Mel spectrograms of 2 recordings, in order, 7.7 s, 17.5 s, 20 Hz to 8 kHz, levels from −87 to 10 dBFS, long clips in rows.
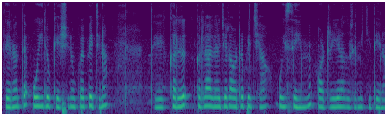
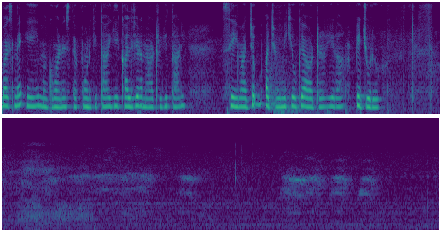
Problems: constant background noise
